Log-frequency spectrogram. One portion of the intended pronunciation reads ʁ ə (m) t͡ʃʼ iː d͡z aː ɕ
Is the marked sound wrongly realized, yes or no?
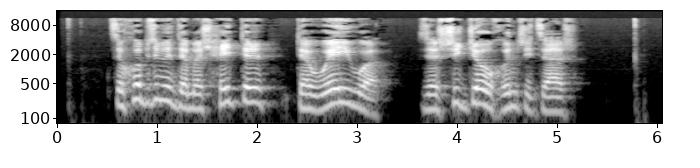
yes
